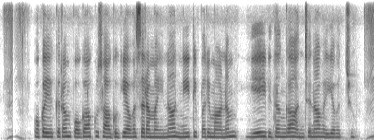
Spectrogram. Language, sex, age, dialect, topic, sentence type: Telugu, female, 25-30, Central/Coastal, agriculture, question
